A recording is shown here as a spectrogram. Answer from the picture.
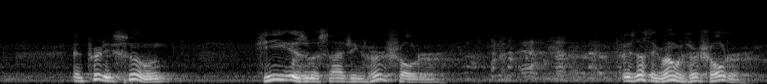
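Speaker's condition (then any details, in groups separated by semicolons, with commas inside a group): Parkinson's disease; sleep disrupted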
